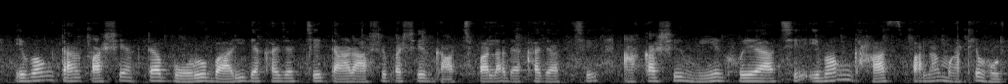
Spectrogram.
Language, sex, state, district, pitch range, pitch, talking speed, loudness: Bengali, male, West Bengal, Jhargram, 140-165 Hz, 150 Hz, 130 wpm, -22 LUFS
